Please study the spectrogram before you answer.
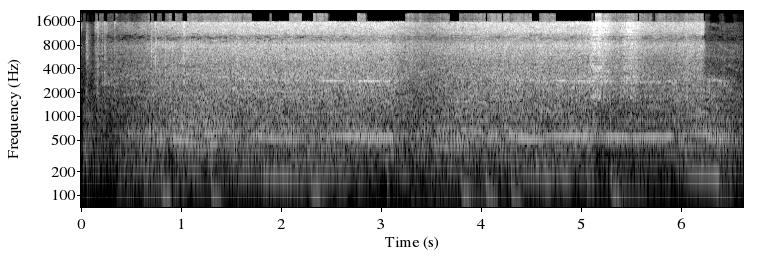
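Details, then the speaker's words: Sun Joe SPX3000 electric pressure washer (14.5 A, 2030 PSI) spraying: a steady, loud motor drone with an even mid-pitched whine; it is working normally. "See, as soon as my hand lets go, the pressure washer shuts off. Saves on your pump."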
